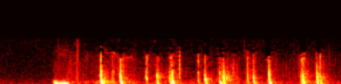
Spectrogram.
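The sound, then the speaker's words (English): A ridden horse's hooves clip-clop in a steady, uneven walking rhythm, a dozen or so crisp knocks following a brief low snort at the start, with no talking. “Watch out your horse doesn't stumble.”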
